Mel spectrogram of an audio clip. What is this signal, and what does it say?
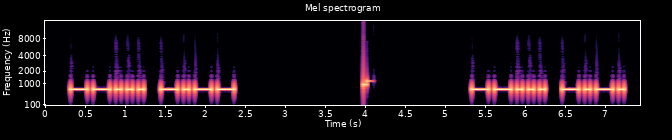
Morse code, heard as a keyed tone, about 17 wpm, 700 Hz. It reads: 7Y 7C
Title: Single-Letter Single-Number 17wpm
